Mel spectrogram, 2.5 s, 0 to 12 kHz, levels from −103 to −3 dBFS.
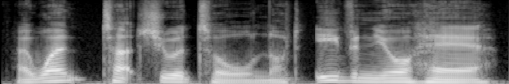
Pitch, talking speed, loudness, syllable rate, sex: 110 Hz, 210 wpm, -19 LUFS, 4.7 syllables/s, male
